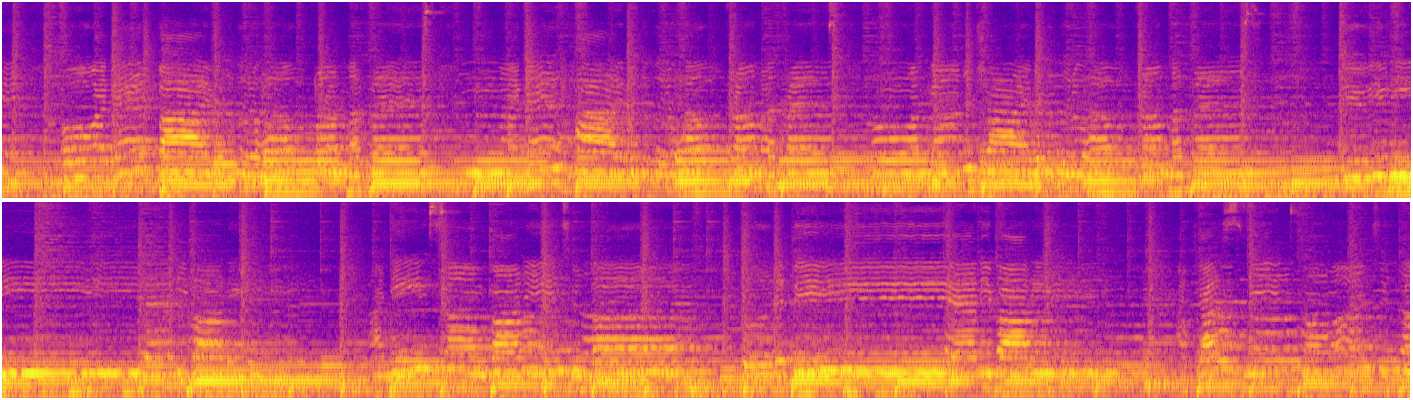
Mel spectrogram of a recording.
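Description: Live band playing a song: a lead vocal over electric guitars, keyboard and drum kit, with regular drum hits throughout.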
